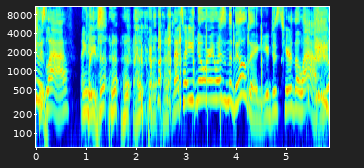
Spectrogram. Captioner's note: Seth Rogan laugh imitation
